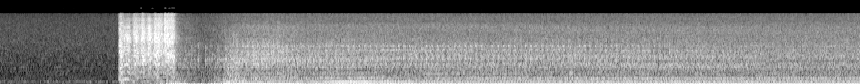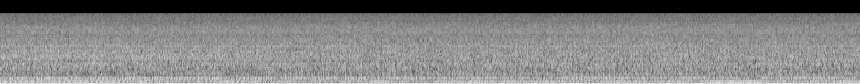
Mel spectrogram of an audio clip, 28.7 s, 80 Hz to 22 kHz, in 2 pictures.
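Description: Turbocharged Nissan Micra engine cold-started: a brief loud crank and catch about two seconds in, unsettled for a couple of seconds, then a steady fast cold idle at about 1300 rpm.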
